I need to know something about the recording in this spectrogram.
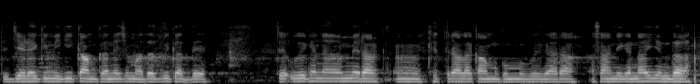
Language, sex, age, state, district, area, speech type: Dogri, male, 18-30, Jammu and Kashmir, Kathua, rural, spontaneous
